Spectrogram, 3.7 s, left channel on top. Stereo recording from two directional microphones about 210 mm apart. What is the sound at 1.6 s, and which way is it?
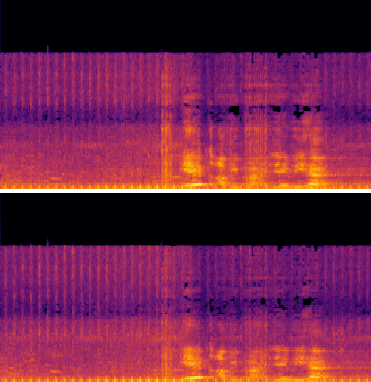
Speech, 15° right (ahead or behind).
